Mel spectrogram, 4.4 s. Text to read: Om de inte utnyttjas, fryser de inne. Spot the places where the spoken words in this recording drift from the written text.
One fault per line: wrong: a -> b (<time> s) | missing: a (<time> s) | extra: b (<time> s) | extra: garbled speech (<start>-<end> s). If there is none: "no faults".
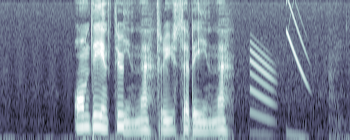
wrong: utnyttjas -> inne (1.5 s)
